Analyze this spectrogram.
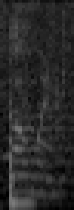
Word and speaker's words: EON: of EON, is that the right way to pronounce it? Owen. Oh, thank you. Owen LLC, with Colin Powers as manager, for a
